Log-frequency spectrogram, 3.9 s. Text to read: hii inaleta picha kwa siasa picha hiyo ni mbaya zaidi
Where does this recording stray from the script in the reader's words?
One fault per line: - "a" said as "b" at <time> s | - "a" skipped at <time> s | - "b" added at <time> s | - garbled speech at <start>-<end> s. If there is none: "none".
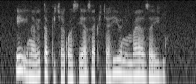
none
